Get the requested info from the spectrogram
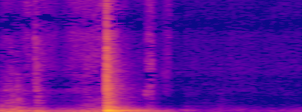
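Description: A single sharp knock or bang a little under a second in, with a short ring-out, after some low muffled thudding.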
